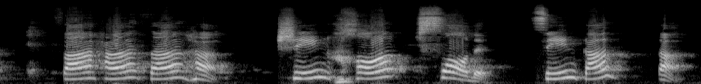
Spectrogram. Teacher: হরফগুলো দুর্বলতার সাথে উচ্চারিত হবে, কিন্তু বাতাস চালু থাকবে। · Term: হুরুফে মাহমুসা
